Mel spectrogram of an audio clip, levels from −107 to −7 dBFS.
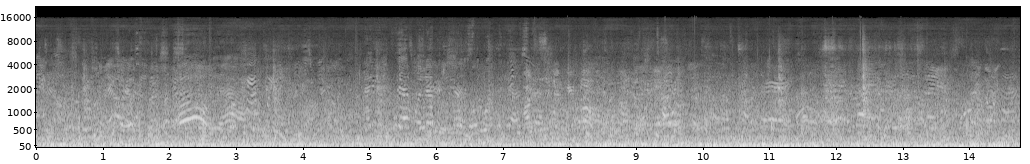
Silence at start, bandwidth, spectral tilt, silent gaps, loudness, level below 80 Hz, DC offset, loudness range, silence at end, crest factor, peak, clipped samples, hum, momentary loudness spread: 0 s; 15.5 kHz; -7 dB/octave; none; -25 LUFS; -28 dBFS; under 0.1%; 1 LU; 0 s; 14 dB; -10 dBFS; under 0.1%; none; 2 LU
